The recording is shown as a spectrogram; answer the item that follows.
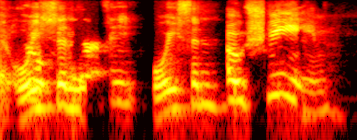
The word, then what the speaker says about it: Oisin: Oisin? O'Sheen. Yeah. I heard it was Percy Barr. Was the Colebrook, right? That was calling him Ocean the other day, so it was fun.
